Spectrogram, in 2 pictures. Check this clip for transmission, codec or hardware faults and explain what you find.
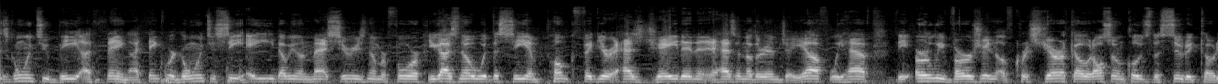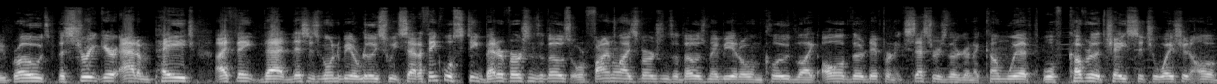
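There are a few transmission faults here, all tied to timing and packet delivery between the two ends.

Clock drift between sender and receiver runs through the whole clip. The sender's clock is running slow by roughly 4 percent compared with the receiver's. That means audio arrives a little slower than it's being played out, so the jitter buffer keeps drifting toward empty and the receiver has to keep compensating. You don't hear the drift itself. You hear the constant correction work it forces on the receiver.

Those repeated timing corrections cover 0.22 to 24.28 s. To stay in step with the slow sender, the receiver keeps repeating tiny slices of audio, all in the same direction, so playback ends up at about 97 percent speed. Over the clip that adds something like 0.7 s of stretched material. The repeats aren't evenly spaced, so they come across as faint hiccups and a slightly unsteady, dragging tempo rather than one obvious glitch.

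Scattered short gaps show up in three bursts: 1.87 to 4.60 s, 5.80 to 6.71 s and 8.53 to 9.88 s. In each stretch a few packets, three or four at a time, came in lost or late. The receiver covered every hole by carrying the previous sound forward, so nothing is actually missing. The longest patch in the first burst is only around 15 ms, so these read as brief ticks or small smears.

There's also a short stall from a late packet at 16.80 to 16.89 s. One packet didn't show up on time, the buffer ran dry, and the receiver held the last sound for 62 ms until it arrived, then picked up exactly where it left off. Nothing is lost, but that moment hangs a touch too long, with a slight buzzy or dipping quality.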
